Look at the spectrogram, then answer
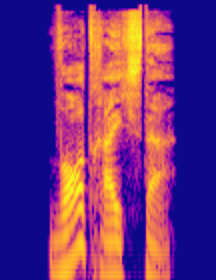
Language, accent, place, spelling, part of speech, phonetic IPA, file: German, Germany, Berlin, wortreichster, adjective, [ˈvɔʁtˌʁaɪ̯çstɐ], De-wortreichster.ogg
- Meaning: inflection of wortreich: 1. strong/mixed nominative masculine singular superlative degree 2. strong genitive/dative feminine singular superlative degree 3. strong genitive plural superlative degree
